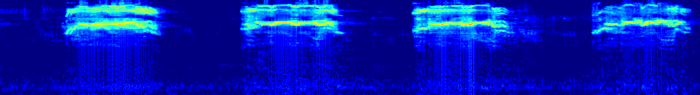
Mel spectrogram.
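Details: Great myna nest scene, a baby on the verge of falling out while the mother does not help; four evenly spaced, high, breathy rasps of about half a second each, repeated almost once per second, otherwise quiet.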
